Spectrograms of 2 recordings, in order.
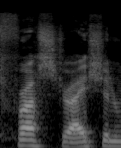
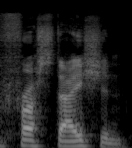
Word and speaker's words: frustration: from like a 15-yarder I just pronounced frustration wrong I just said for frustation like crustacean did I pronounce everything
